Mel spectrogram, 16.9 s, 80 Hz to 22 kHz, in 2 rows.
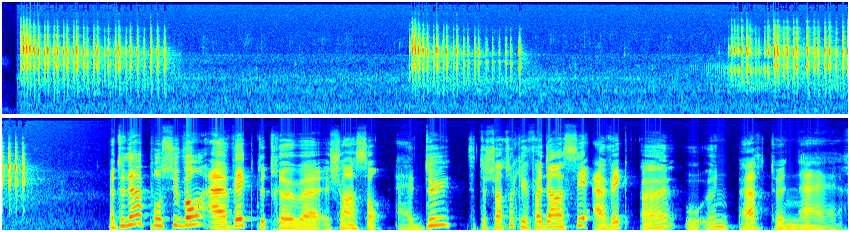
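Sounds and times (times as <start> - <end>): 
rapid shrill high-pitched piping calls of a waterside bird, likely a kingfisher: 0.0 - 9.1
speech: 9.6 - 16.9.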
